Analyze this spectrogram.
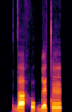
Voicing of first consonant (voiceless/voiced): voiced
